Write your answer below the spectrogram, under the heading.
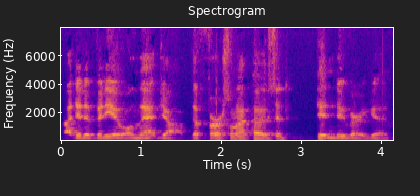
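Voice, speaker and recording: A man with an Appalachian accent and a fairly low voice talks casually in an interview. He sounds like a tradesman, plainspoken and folksy. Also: moderate pace, fairly bright tone. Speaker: interview guest, wood flooring tradesman.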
